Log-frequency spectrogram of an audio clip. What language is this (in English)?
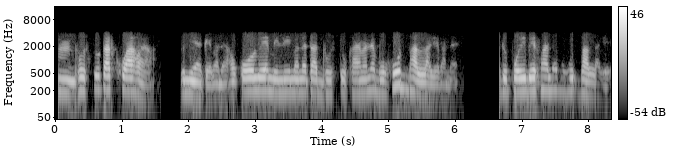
Assamese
